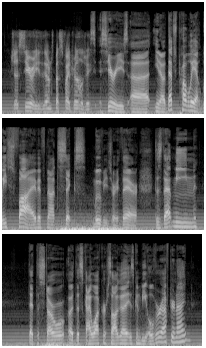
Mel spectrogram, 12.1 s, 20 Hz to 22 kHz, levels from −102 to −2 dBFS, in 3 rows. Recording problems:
wind noise on the microphone; occasional gusts; 20 dB below the speech
electrical hum; faint; throughout; 60 Hz, 25 dB below the speech

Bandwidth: 15 kHz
